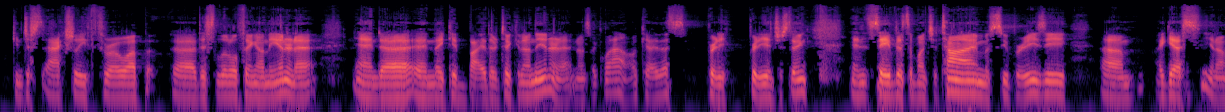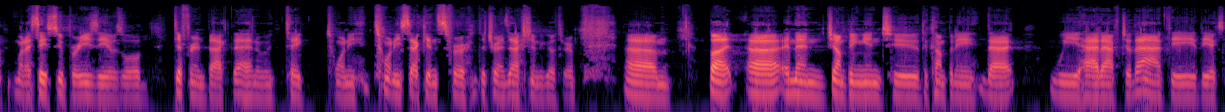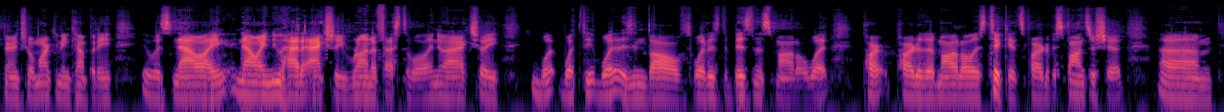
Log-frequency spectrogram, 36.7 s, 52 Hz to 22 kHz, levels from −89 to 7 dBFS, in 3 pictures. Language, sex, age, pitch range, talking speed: English, male, 30-49, 115-130 Hz, 220 wpm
